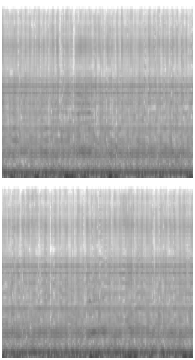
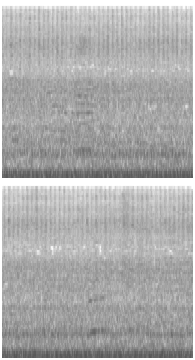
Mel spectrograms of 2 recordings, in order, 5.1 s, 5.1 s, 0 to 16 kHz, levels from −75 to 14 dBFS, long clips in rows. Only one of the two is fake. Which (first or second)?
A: first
